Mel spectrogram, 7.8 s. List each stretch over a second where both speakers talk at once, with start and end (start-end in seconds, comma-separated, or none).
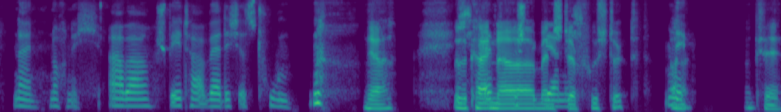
4.6-5.9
